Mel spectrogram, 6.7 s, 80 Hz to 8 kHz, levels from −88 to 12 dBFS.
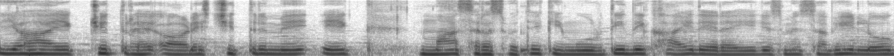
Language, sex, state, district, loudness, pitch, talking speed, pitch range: Hindi, male, Uttar Pradesh, Jyotiba Phule Nagar, -17 LUFS, 160 Hz, 185 wpm, 150-165 Hz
